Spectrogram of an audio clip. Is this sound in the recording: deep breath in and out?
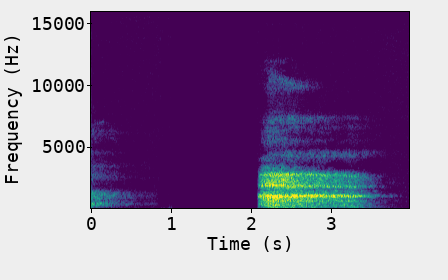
yes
